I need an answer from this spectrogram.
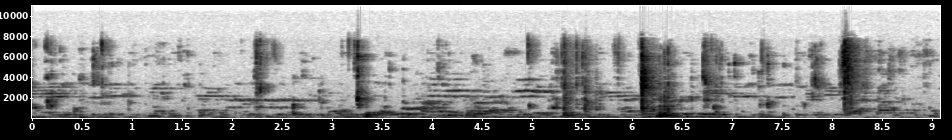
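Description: Faint eating sounds: chewing, with scattered short, sharp mouth clicks and crackles.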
